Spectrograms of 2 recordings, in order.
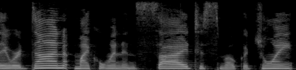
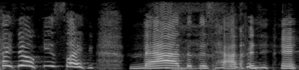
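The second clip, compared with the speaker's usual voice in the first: laughing loudly, much higher; 7 semitones higher, 13 dB louder than usual. Real, not acted. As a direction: burst out laughing while you talk. Laughing at the caller's complaint.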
